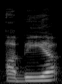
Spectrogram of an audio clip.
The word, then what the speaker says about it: había: Remember, all of these, the H is silent. Hubo, había, habrá, haber, habido.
